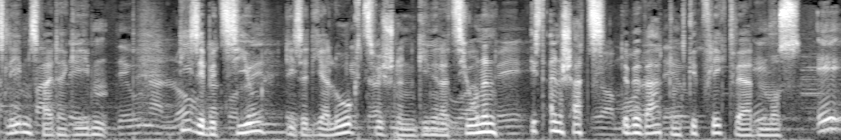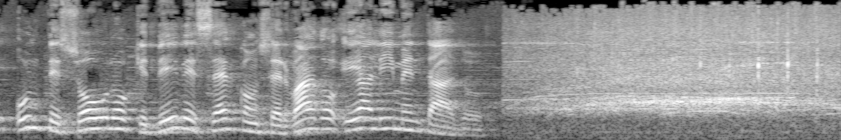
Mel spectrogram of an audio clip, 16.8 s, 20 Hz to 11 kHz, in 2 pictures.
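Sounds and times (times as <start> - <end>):
speech: 0.0 - 13.6
large crowd applauding: 13.4 - 16.8.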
